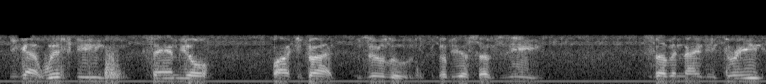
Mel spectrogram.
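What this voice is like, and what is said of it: Slow, deliberate spelling out. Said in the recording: “say it slowly, please?”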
